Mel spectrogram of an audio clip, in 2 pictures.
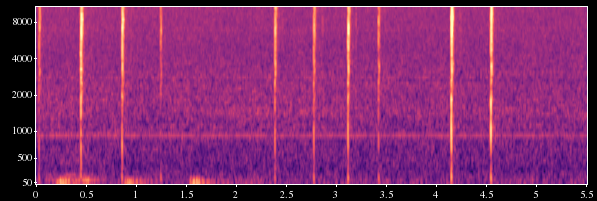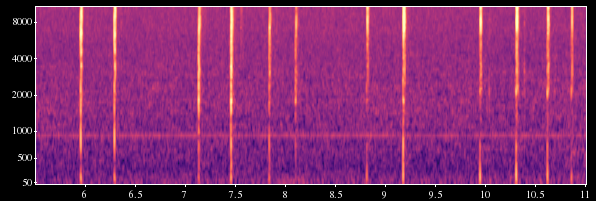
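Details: Xiaomi Mi4C phone: sharp uneven ticks and clicks, a light rattle from the upper body; owner suspects a loose internal part vibrating with the speaker, also distorting call voice.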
